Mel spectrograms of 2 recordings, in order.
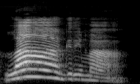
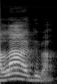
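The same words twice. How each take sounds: First: "Lágrima" called loud with a long open A; slow, loud "Lágrima", falling after the stressed A; calling out the word. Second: Said in the usual way. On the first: Shown as a demonstration. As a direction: stretch the first A of "Lágrima" as if calling someone. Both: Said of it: "Vamos chamar a lágrima?".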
